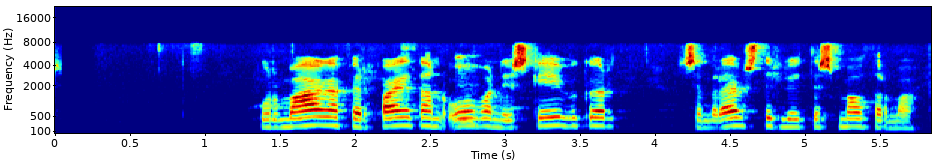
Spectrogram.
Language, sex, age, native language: Icelandic, female, 20-29, Icelandic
